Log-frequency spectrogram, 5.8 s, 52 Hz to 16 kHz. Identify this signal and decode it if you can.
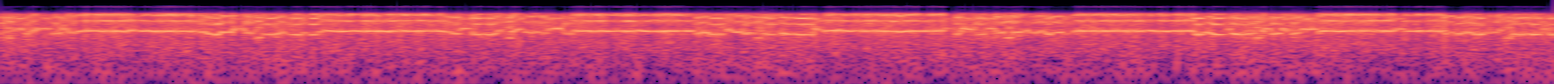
Emergency Alert System (SAME) tones, heard as harsh buzzing bursts. It is heard from 0.8 to 4.9 s.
